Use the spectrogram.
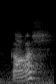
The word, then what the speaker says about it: gauche: She wore a silhouette of clothes that were extraordinarily extraordinary but somewhat gosh.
